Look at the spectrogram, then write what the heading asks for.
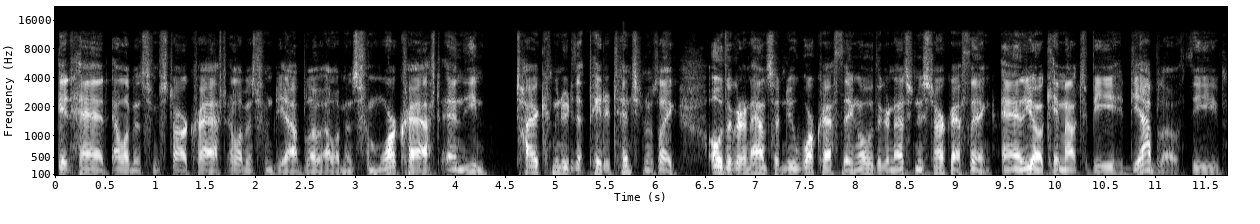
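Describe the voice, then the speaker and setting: Deep-voiced man with a bright edge. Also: quick pace, dry recording. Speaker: podcast panelist. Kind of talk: casual gaming panel discussion.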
